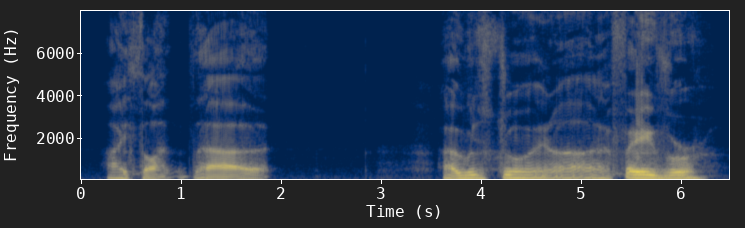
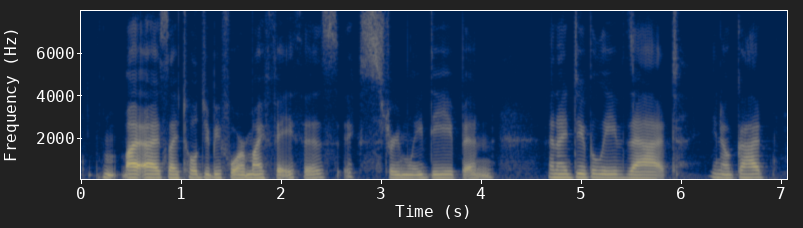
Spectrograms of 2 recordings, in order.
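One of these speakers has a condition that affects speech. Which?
The first: Huntington's disease.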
